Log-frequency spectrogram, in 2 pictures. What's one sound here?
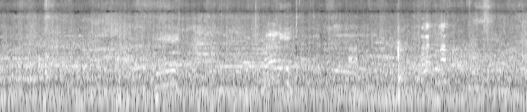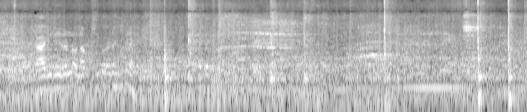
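A knife chops fish on a wooden block with sharp knocks.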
